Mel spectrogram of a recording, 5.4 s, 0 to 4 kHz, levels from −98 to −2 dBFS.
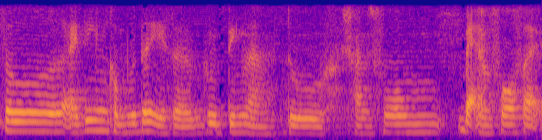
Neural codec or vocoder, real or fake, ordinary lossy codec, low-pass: none; real; AAC, 16 kbps; 3.6 kHz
